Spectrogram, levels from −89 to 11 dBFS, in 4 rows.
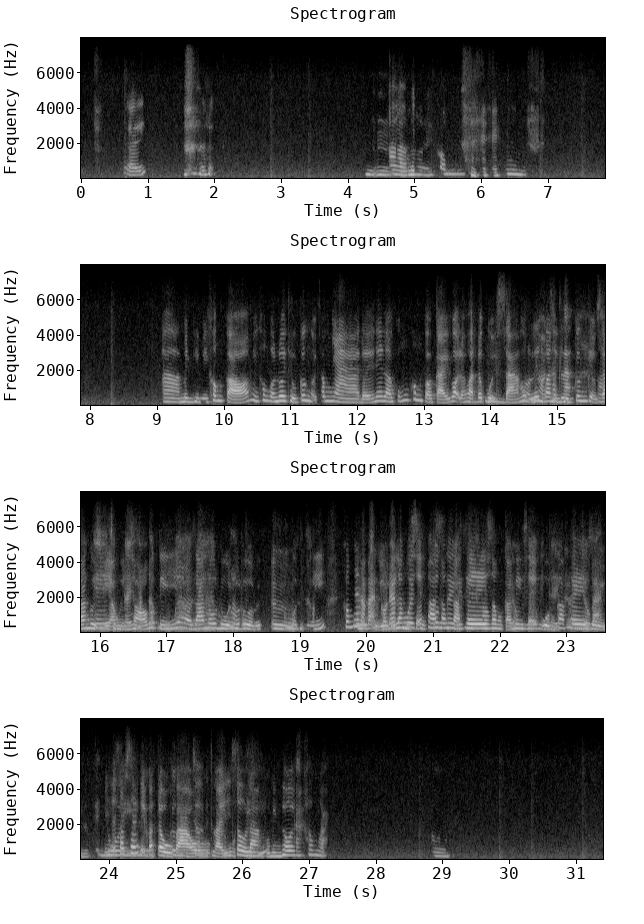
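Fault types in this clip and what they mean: No faults turn up in this speech clip. It has passed through call microphone processing and the AMR wideband (HD Voice) codec, with nothing above 8 kHz and only light codec coloration, which fits the 12.65 kbit/s rate.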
